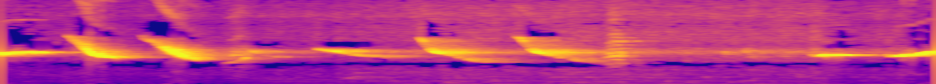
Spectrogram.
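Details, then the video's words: Rufous-collared sparrow male singing right at a female, giving a phrase of two falling slurred whistles, a steady held whistle, then two more descending slurs, repeated with brief pauses and no other sounds. "Tico tico cantando muito na cara da fêmea"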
